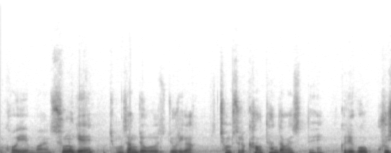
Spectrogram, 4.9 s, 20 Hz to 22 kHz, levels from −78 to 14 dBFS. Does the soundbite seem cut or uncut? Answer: uncut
